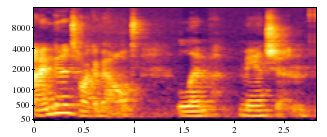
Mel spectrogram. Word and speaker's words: Lemp: And when I say lemp, it's spelled L-E-M-P, just for reference. – It's not lamp. – It's not lamp mansion. – I love lamp. – I love lamp. It's lemp.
